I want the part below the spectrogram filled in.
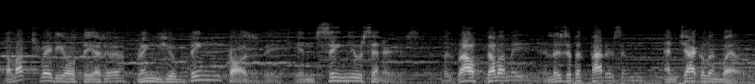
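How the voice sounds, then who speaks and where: A man's voice: mid-range voice, very animated, moderate pace. A man announcing a 1940s radio show in a grand old style. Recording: muffled vintage 1940 radio broadcast. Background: loud music.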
